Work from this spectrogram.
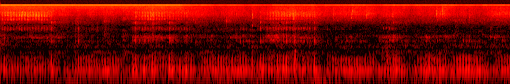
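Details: Nursing Snowshoe Siamese family, five kittens aged two days competing for their mother's teats; a rhythmic, pulsing low purr dominates steadily, with faint soft rustles above.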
